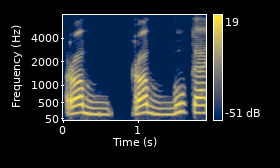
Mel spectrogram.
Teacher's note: Nah ba dan dal ini sama ya mempunyai sifat syiddah dan jahr. Jadi ketika bertasydid itu ada suara berjalan ya.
